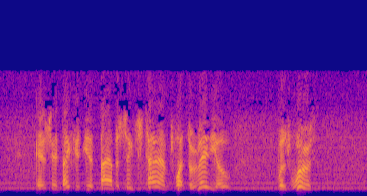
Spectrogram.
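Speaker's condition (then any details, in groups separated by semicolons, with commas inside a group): Slurred speech; takes 17 different medications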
